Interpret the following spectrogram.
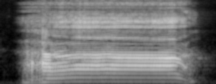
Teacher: It is pronounced from the bottom part of the throat.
